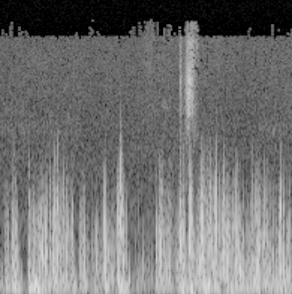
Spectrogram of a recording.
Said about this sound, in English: Wondering if that wind is going to be too noisy. I'm just letting this little gust past.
